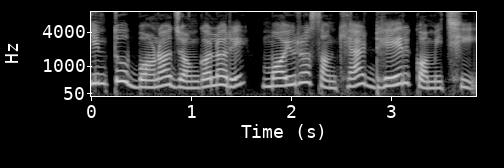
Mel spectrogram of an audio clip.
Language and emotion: Odia, neutral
